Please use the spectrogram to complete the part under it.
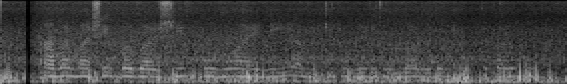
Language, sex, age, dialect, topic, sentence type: Bengali, female, 25-30, Standard Colloquial, banking, question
